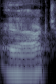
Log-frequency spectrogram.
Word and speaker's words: ACT: commitment training it's an act pronounced as one word steven c hayes is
